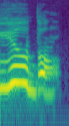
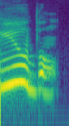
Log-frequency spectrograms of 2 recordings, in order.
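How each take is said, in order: No difference in how they are said.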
